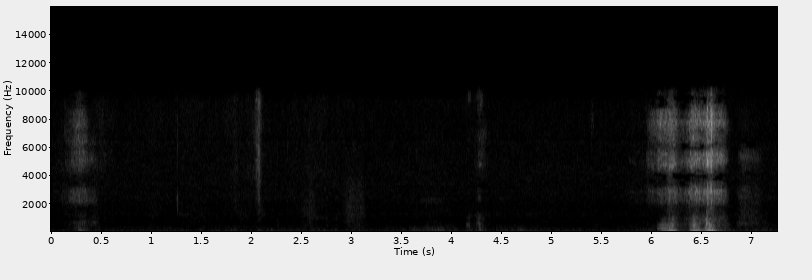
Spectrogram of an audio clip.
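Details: A sleeping Shih-poo puppy snoring: soft, low, wheezy breathing runs quietly through most of the recording, then two loud, rough snorts burst out close together near the end.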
